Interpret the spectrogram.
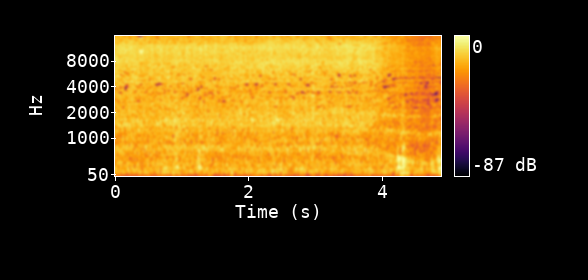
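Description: Tomato-puree and spice masala sizzling steadily in hot oil in a kadhai as it is stirred with a spatula. About four seconds in a glass lid is set on the pan with a light knock, and the sizzle gets quieter.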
